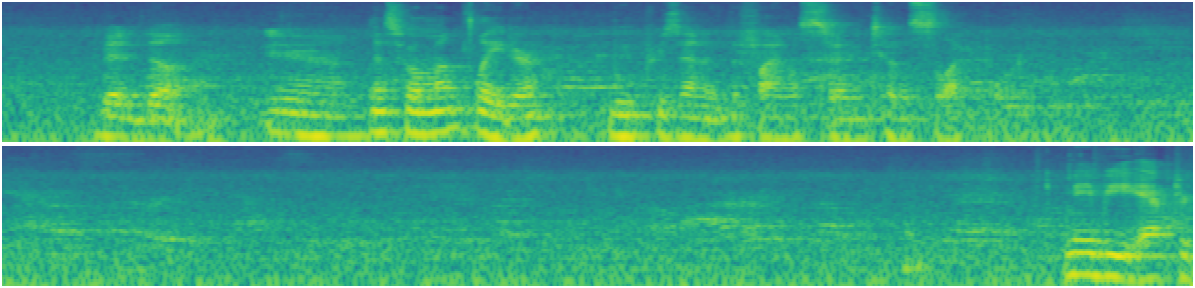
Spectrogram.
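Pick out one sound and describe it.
A man speaks calmly, heard through a room microphone.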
